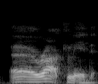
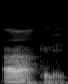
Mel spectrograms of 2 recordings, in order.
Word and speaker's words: Arachnid: I butcher this guy's name all the time, and I'm very sorry. Arachnid, actually, that is the correct pronunciation. Arachnid.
